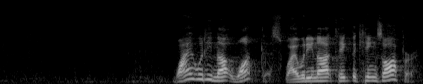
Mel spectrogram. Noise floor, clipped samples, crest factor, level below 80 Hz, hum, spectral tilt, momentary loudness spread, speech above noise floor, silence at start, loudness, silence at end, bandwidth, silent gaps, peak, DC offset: -63 dBFS; under 0.1%; 18 dB; -70 dBFS; none; -6.5 dB/octave; 7 LU; 36 dB; 1.75 s; -27 LUFS; 0.1 s; 12.5 kHz; none; -10 dBFS; under 0.1%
